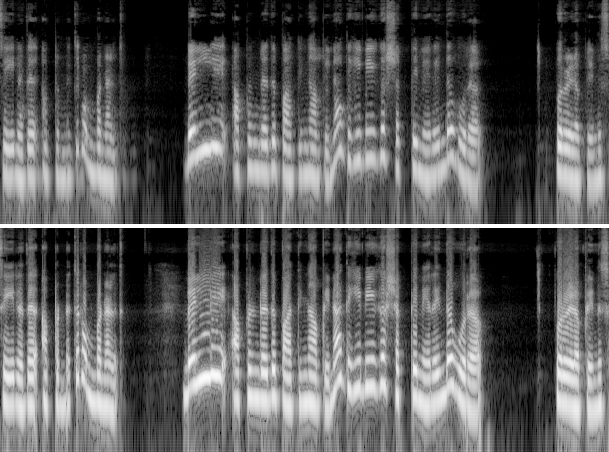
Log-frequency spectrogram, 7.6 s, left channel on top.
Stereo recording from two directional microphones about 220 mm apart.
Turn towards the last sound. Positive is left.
turn(degrees=-30)  # may be behind; listen again after turning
